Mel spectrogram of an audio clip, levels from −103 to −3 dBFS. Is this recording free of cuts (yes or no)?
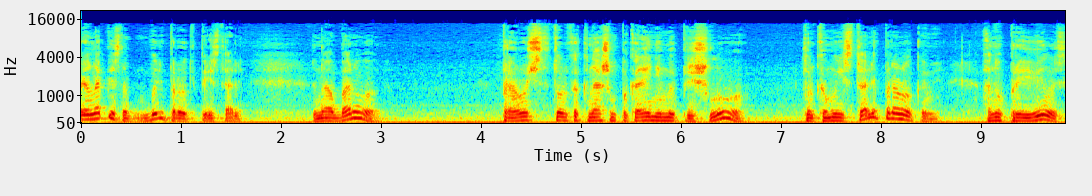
no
